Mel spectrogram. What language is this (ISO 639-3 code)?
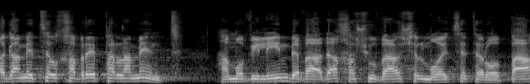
heb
